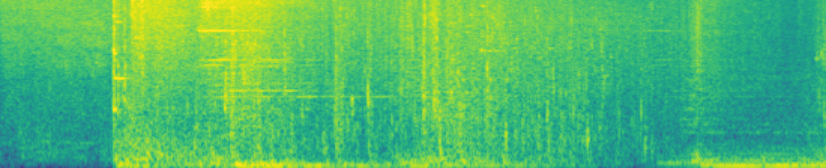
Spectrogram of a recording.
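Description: A wall shatters with a loud crash of falling debris.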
